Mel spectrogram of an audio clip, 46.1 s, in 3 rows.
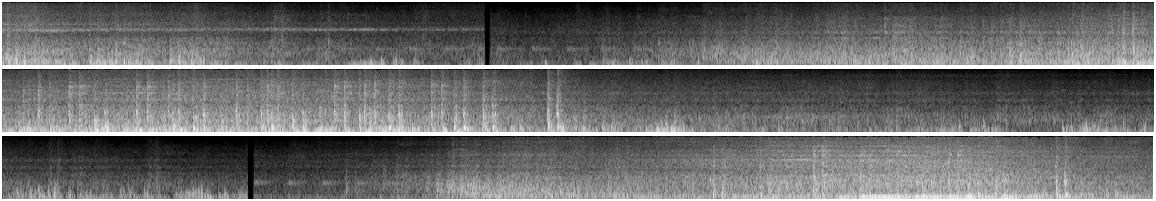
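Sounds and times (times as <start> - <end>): train wheels clacking on rails: 7.2 - 31.8, 35.0 - 46.0.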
